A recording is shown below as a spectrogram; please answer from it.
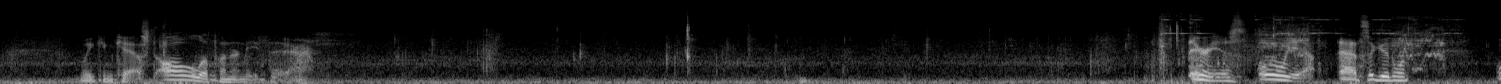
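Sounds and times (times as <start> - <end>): wind rumble on microphone: 0.0 - 12.6.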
